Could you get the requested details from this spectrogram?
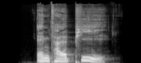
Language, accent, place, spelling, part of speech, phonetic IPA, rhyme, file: German, Germany, Berlin, Enthalpie, noun, [ɛntalˈpiː], -iː, De-Enthalpie.ogg
- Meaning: enthalpy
